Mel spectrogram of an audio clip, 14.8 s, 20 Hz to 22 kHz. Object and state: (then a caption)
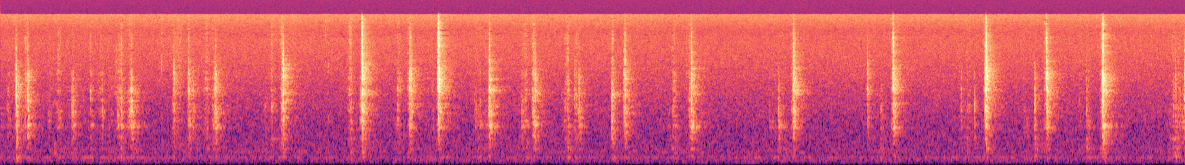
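Plastic toy keyboard button clicks. A fingertip repeatedly clicks the small plastic buttons on the top panel of a hollow red plastic toy keyboard. About 26 short, dry, bright clicks come at an irregular pace, each with a hollow tone near 1 kHz that dies away almost at once. A faint, steady low hum sits underneath.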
